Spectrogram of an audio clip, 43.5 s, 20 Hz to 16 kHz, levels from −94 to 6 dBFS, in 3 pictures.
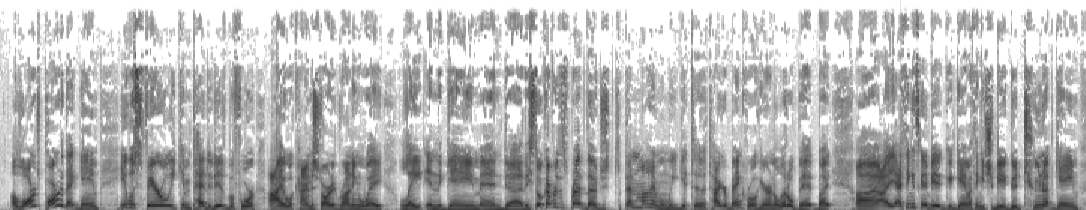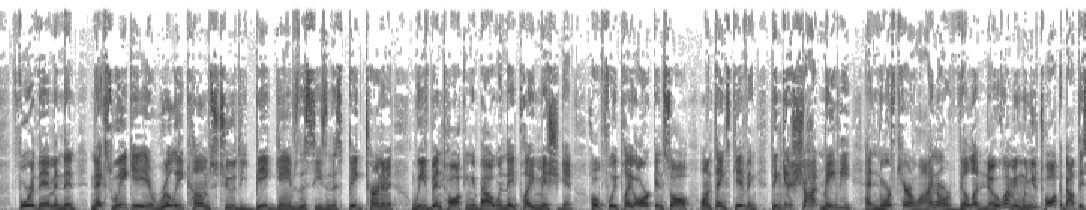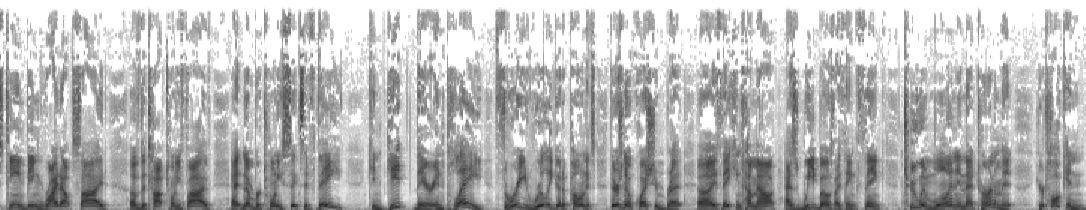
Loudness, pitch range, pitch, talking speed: -18 LUFS, 155-195 Hz, 175 Hz, 225 wpm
